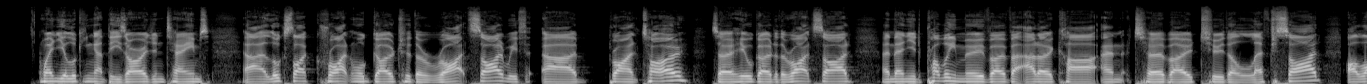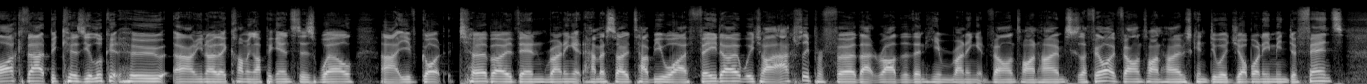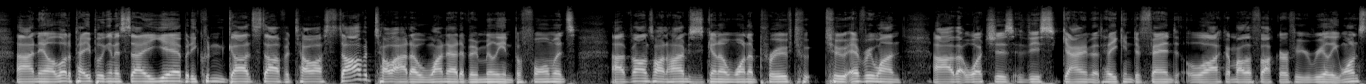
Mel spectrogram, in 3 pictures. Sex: male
